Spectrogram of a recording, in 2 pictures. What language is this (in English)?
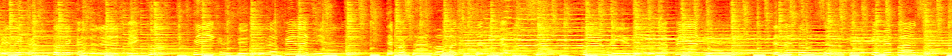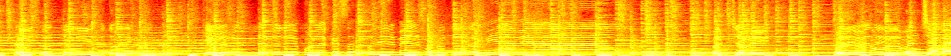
Spanish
